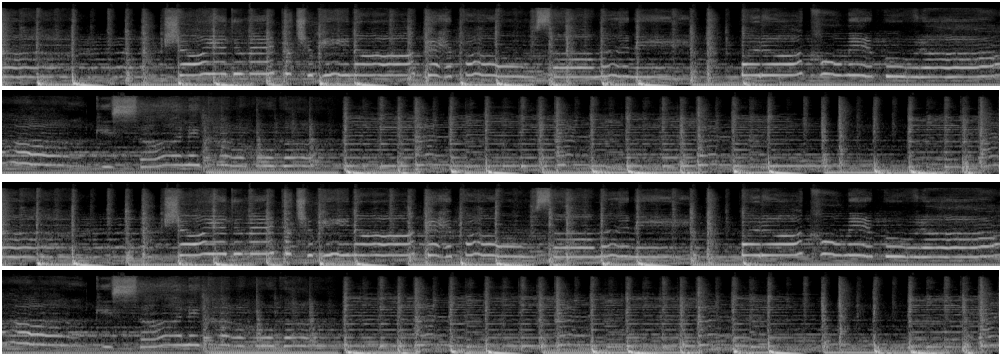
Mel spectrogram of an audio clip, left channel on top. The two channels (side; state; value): both; normal; correlation 0.86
